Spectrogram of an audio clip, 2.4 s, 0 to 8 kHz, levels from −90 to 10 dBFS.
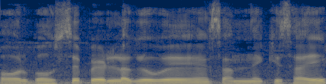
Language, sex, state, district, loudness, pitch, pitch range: Hindi, male, Bihar, Sitamarhi, -27 LUFS, 110 Hz, 105-110 Hz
